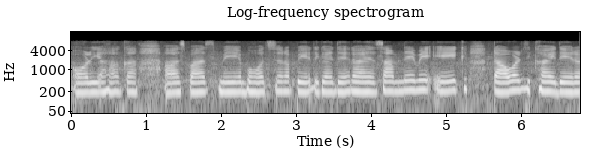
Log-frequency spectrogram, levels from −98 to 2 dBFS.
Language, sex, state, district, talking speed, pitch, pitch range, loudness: Hindi, female, Tripura, West Tripura, 175 wpm, 205 Hz, 200-215 Hz, -14 LUFS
